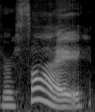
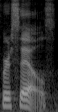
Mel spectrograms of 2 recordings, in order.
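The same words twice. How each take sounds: First: It is said with the French pronunciation. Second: It is said like the English words 'for sales'. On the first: This is the name of the place in France. "in France it's called Versailles" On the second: This is the name of a town in the United States. "Kentucky or Tennessee it's Versailles"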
